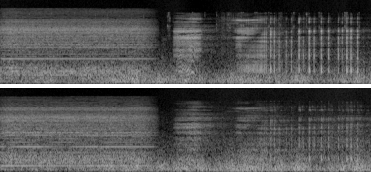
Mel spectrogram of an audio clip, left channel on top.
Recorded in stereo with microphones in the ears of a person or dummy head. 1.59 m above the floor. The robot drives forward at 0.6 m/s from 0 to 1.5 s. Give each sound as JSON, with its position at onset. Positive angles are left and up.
{"t": 1.7, "sound": "a squeak", "side_deg": 30, "distance_m": 0.5}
